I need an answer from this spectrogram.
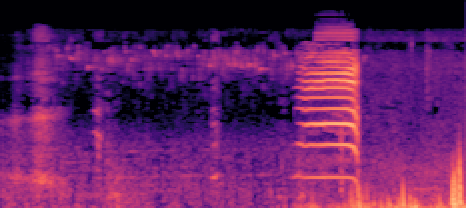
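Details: Little goat with a pink headband lets out one short, tremulous bleat that ends abruptly, followed by bumps and handling noises.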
